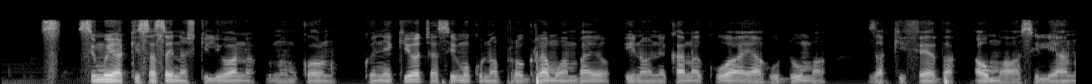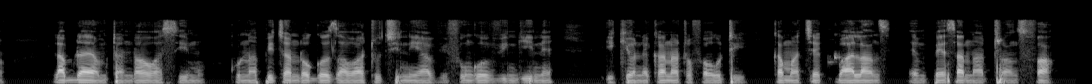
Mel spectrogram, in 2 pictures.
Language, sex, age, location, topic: Swahili, male, 18-24, Kisumu, finance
